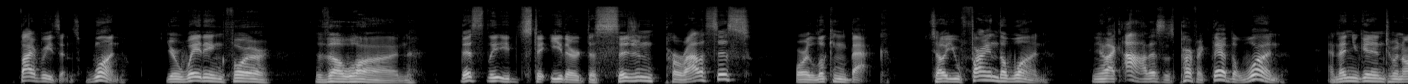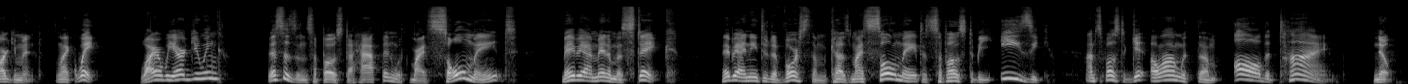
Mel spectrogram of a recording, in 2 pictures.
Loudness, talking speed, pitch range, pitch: -24 LUFS, 180 wpm, 120-175 Hz, 140 Hz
